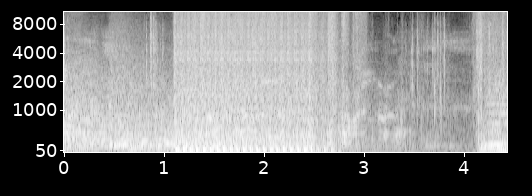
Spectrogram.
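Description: A burst of rapid automatic gunfire starting about a second in and lasting about a second and a half, then dying away near the end.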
